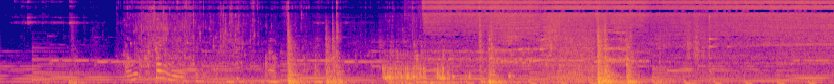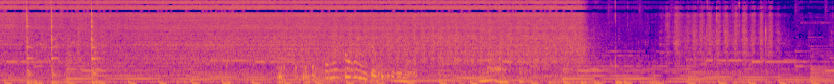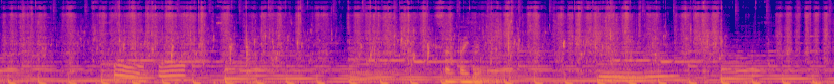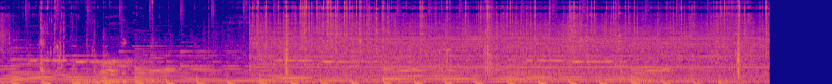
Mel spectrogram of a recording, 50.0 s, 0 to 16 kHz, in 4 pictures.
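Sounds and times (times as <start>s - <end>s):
soft background music: 0.0s - 49.1s
coffee roaster whirring: 6.4s - 21.5s, 41.3s - 49.1s
wet beans rubbed in mesh strainer: 22.4s - 38.2s
coffee beans tumbling: 41.3s - 48.8s.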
